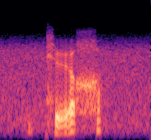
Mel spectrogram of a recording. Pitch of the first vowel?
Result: low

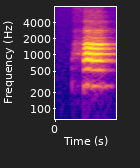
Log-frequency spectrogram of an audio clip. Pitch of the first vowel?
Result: high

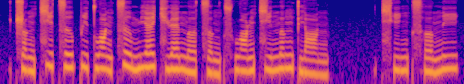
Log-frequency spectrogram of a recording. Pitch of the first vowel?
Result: low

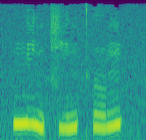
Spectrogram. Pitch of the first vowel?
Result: falling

